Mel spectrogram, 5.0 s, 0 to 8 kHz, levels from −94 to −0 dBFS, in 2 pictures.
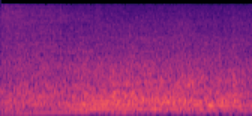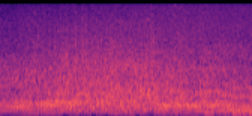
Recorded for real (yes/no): no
